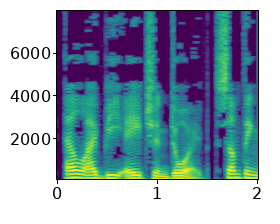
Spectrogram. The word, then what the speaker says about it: libh: beta, such as sibh, libh, and doib, something not found in the rest of Connacht. These words would be pronounced respectively as shiv, live, and dofa.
